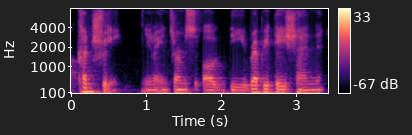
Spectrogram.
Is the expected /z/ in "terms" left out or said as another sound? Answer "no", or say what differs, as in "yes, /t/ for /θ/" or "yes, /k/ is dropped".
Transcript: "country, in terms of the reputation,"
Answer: yes, /s/ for /z/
